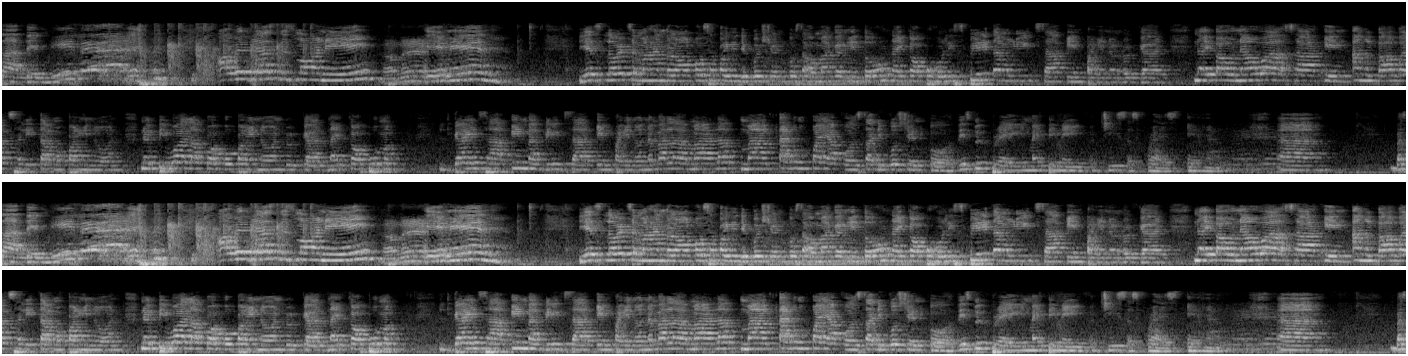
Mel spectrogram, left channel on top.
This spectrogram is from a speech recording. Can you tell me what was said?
atin. Amen. Are we blessed this morning? Amen. Amen. Yes, Lord, samahan mo lang ako sa pag-devotion ko sa umagang ito na ikaw po, Holy Spirit, ang mag-lead sa akin, Panginoon Lord God. Na ipaunawa sa akin ang bawat salita mo, Panginoon. Nagtiwala po ako, Panginoon Lord God, na ikaw po mag-guide sa akin, mag-lead sa akin, Panginoon. Na magtagumpay ako sa devotion ko. This we pray in mighty name of Jesus Christ. Amen.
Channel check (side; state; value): left; quieter; 7.5 dB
